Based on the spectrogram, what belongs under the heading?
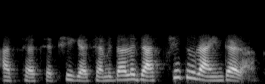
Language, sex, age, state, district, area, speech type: Bengali, female, 18-30, West Bengal, Howrah, urban, conversation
